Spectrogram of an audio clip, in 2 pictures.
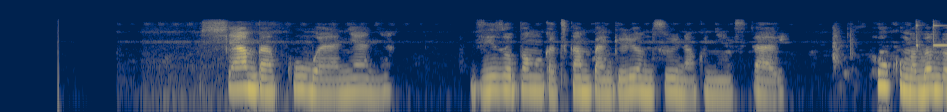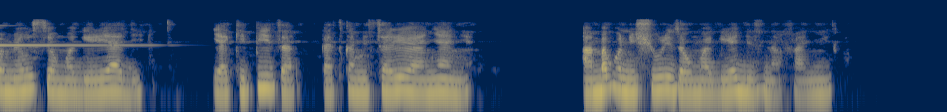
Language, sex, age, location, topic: Swahili, female, 25-35, Dar es Salaam, agriculture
